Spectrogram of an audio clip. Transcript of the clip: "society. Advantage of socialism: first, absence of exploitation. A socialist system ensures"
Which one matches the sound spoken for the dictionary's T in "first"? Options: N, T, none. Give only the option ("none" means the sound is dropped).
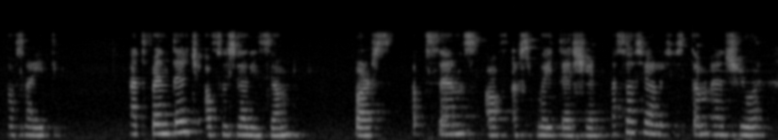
none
